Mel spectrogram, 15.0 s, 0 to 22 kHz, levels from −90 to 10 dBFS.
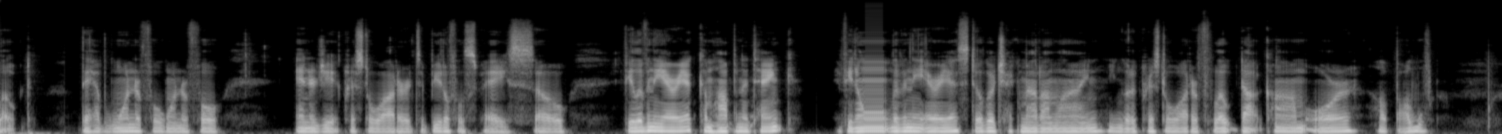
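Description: From 8.66 to 8.84 s, just before "live in the area", the speech freezes into a steady 50 Hz buzz: a system hang loop, where the sound hardware replayed one 20 ms stretch of buffer nine times while the system stalled, with essentially nothing lost afterward.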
